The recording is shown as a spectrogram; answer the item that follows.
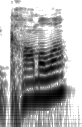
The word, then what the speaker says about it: Kamala: knows how to pronounce the first name of our vice president, which is, by the way, Kamala, not Kamala. But every single speaker has, other than Nikki Haley, has called her Kamala, as if it's not an accident.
